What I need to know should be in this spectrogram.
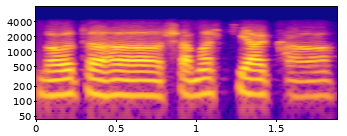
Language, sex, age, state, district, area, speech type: Sanskrit, male, 60+, Karnataka, Bangalore Urban, urban, conversation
